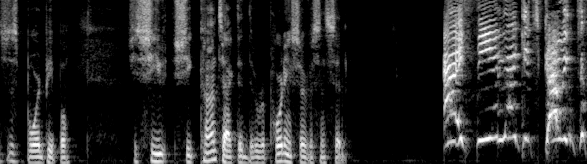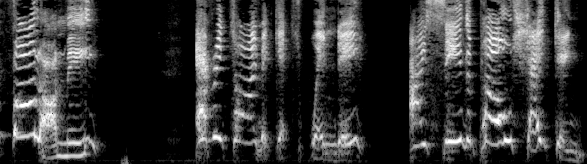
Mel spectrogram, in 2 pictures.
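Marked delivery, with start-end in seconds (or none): 5.5-14.5 very high, drawn-out comedic woman falsetto voice. Speaker quotes a woman's complaint to a reporting service, Monty Python female voice. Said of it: "when Monty Python does their female voice".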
